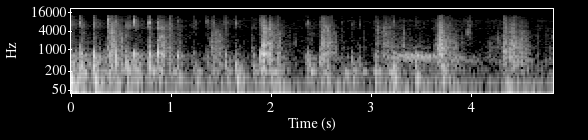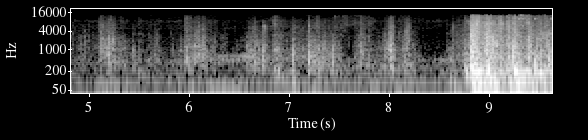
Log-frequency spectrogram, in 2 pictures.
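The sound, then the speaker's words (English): Horse hooves clip-clop steadily across hard ground, a string of sharp, irregular knocks, with a louder rustling burst near the end. “And get those stolen horses rounded up.”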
